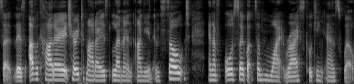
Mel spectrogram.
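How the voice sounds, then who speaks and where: With an Australian accent, a woman speaks at a fairly low pitch and a fairly slow pace, her pitch varying in an ordinary way on a very clean recording with a silent background. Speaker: cooking vlogger. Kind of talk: voiceover cooking tutorial. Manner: casual.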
